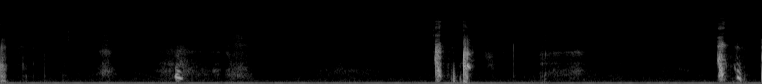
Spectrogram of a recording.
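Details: Adult stifling sneezes during an itchy night-time sneeze attack to stay quiet near a sleeping partner: several very quiet, clipped, held-back sneezes, some in quick pairs, over low room hum.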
